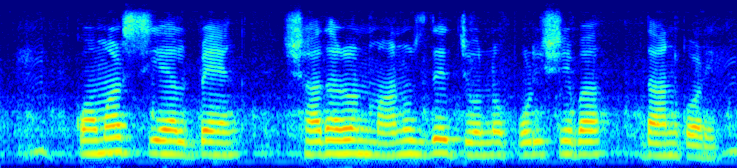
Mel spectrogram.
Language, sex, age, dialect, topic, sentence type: Bengali, female, 25-30, Standard Colloquial, banking, statement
